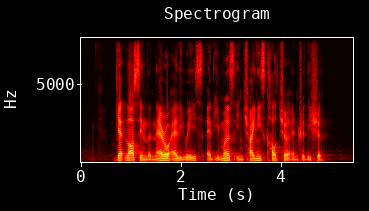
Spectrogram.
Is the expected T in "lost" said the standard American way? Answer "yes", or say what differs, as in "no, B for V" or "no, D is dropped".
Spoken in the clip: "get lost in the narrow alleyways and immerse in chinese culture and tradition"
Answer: no, T is dropped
